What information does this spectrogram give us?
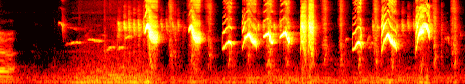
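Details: Song of a koslet oriental magpie-robin used to coax lazy magpie-robins into singing: soft thin notes, then a lively run of a dozen loud, sharply slurred chirps and whistles.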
